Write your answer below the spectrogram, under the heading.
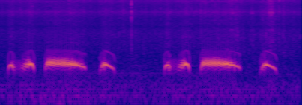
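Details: Two back-to-back coo phrases from a trained spotted dove received from a hobby friend: short double hoots, a long sustained coo and a closing falling note each time.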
